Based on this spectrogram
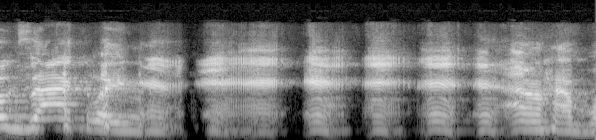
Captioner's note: quacks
